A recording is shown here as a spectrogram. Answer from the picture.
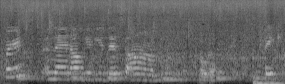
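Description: Shower spray running steadily, a continuous hiss of water falling onto a person in a shower stall, with a singing voice over it.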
